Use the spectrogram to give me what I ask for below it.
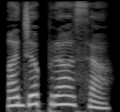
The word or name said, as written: ಅಜಪ್ರಾಸ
